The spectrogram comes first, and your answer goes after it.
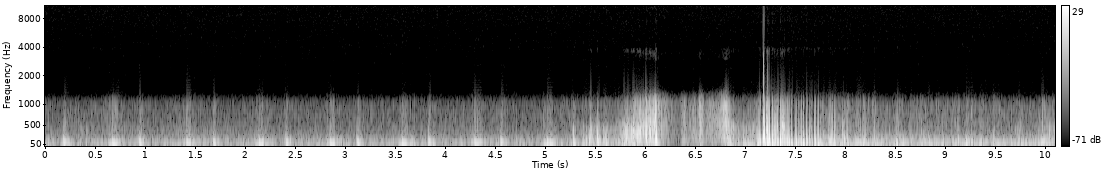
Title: Heartbeat auscultation stethoscope heart sounds normal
